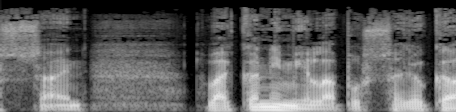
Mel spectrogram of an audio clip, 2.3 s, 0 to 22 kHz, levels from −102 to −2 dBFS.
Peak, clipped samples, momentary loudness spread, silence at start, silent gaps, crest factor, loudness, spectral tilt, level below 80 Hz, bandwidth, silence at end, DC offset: 0 dBFS; under 0.1%; 10 LU; 0 s; none; 16 dB; -17 LUFS; -6.5 dB/octave; -36 dBFS; 16.5 kHz; 0 s; under 0.1%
